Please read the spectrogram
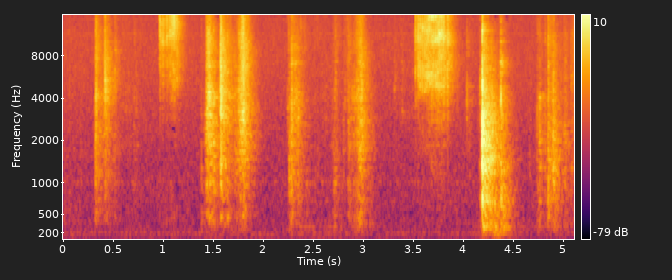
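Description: Knife cutting open a small cardboard box: a string of irregular short scraping and clicking strokes, the loudest a sharp one about four seconds in.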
